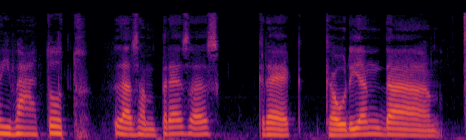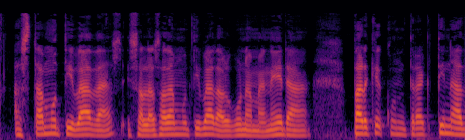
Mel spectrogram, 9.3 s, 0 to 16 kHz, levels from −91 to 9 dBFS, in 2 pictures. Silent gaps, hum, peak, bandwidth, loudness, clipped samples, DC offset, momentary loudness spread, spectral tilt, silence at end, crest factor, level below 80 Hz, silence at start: none; none; -12 dBFS; 11.5 kHz; -30 LUFS; under 0.1%; under 0.1%; 10 LU; -6 dB/octave; 0 s; 18 dB; -62 dBFS; 0 s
